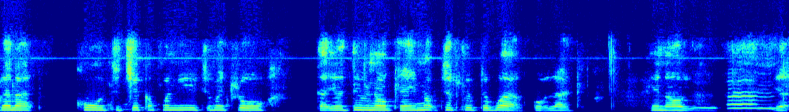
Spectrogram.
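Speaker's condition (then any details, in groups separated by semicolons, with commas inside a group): Cerebral palsy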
